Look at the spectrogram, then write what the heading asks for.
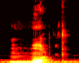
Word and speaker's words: mort: it right it says morte it's not morte Le Mort Mort you don't pronounce the E it's Mort I know that's confusing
